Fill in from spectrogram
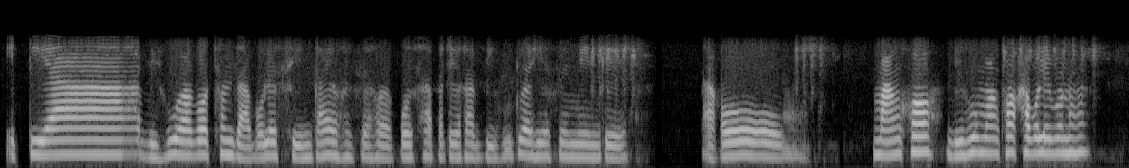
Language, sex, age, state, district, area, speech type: Assamese, female, 45-60, Assam, Charaideo, rural, conversation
